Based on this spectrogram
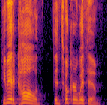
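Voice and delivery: put-on very high, loud pleading girl; terrified girl. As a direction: shriek in terror. Frightened girl.

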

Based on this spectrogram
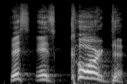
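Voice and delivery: slow, loud, high announcement; forceful commander's shout; shouted identification. Acted. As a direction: punch out each word down the phone. Barks orders into phone under attack.

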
